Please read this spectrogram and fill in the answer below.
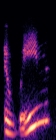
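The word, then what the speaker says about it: ehwaine: about attitude follow her ig and twitter at ewayne that's spelled e-h-w-a-i-n-e and if you want to hear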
